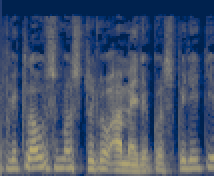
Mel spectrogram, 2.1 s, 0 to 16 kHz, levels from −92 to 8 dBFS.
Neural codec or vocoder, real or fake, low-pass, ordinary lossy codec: none; real; 14.4 kHz; MP3, 48 kbps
